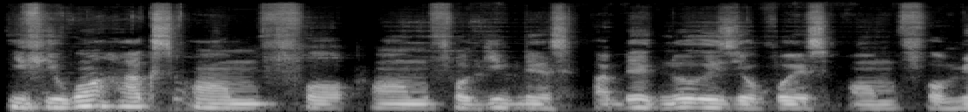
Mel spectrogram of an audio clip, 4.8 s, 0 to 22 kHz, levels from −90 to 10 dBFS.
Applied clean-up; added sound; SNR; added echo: neural mask model DeepFilterNet 3.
